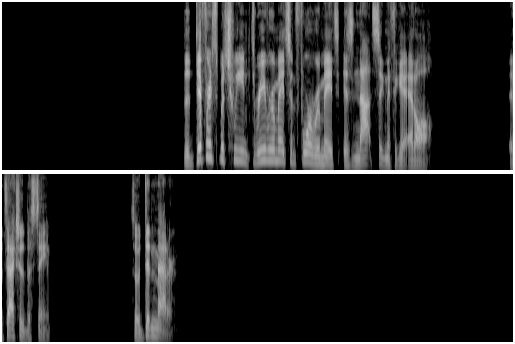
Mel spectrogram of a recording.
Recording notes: This was a live class recorded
